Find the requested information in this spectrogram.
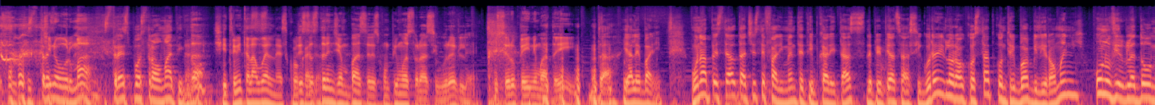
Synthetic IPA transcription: sɾineurma | st̪ɾe̞spo̞st̪ɾaumat̪ikd̪aʃijt̪ɾimit̪elawelneskuoesəst̪ɾɨnd͡ʒe̞mbanʲsəleskumpiməsuɾaːsiɡuɾəɾile̞̰iseɾupeinimad̪əjejd̪a̰jale̞banʲ | unape̞st̪ealt̪əat͡ʃe̞st̪e̞falime̞nt̪e̞t̪ipkaɾit̪asd̪e̞p̬e̞pjat̪saːsiɡuɾəɾilo̞ɾawko̞st̪at̪ko̞nt̪ɾibuabiliro̞mɨnʲ | unuvirɡuləd̪o̞wə

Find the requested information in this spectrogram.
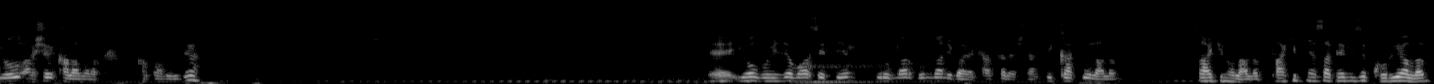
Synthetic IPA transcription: jolˠaʃɯɾɯkʰalˠabalˠɯk | kʰːafalˠɯjd̪ɯ | iʃt̪ʰɛ̰jolˠbo̞jund͡ʒabahsɛt̪ʰːiːmd̪̥uɾumlˠaɾbund̪anibaːɾɛt̪aɾkʰad̪aʃlˠaɾd̪ikʰːat̪lʲio̞lˠalˠɯm | saːcʰino̞lˠalˠɯmt̪ʰaːcʰip̚mesaːpemizikʰo̞ɾujalˠɯm

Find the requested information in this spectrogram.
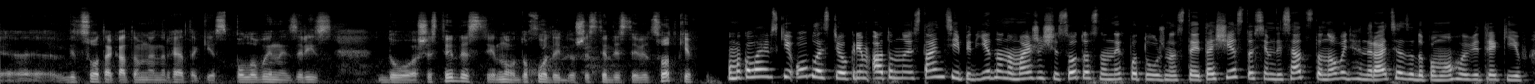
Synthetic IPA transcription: ʋʲit̪sɔt̪ɐkɑt̪ɔmnɔjenerɦɛt̪ɪkɪspɔlˠɔʋɪnɪzɾʲiz̥d̪ɔʃist̪ɪd̪esʲt̪ɪnud̪ɔxɔd̪ɪt̚ʲd̪ɔʃist̪ɪd̪esʲt̪ɪʋʲit̪sɔt̪kʲiwumekɔlˠɑjɛwsʲkʲijʔɔblˠɐsʲtʲiɔkɾʲimʔɑt̪ɔmnɔjist̪ɑnʲt͡sʲijipʲid̪jɛd̪nɐnɔmɑjʒɛʃisːɔt̪ɔsnɔwnɪxpɔt̪uʒnɔst̪ɛjt̪ɐʃt͡ʃɛst̪ɔsʲimd̪esʲat̪st̪ɐnɔʋɪtʲɦe̞ne̞ɾɑt͡sʲijɐzɐd̪ɔpɔmɔɦɔjʊʋʲid̪ɾʲɐkʲiw

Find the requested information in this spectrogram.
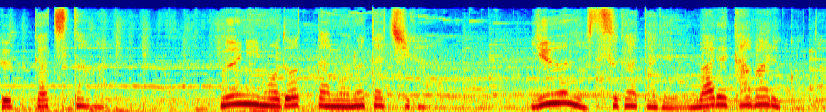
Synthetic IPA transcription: ɸɯ̟kːat͡sɨ̥t̪o̞βa | mɯ̟ɲ̟imo̞d̪o̞t̪ːamo̞no̞t̪at͡ɕiɡa | jɯːno̞sɨɡat̪ad̪e̞ɯmaɾe̞kaβaɾɯ̟ko̞t̪o

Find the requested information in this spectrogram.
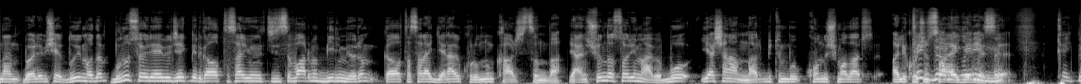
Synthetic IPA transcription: d̪ænbø̞jlʲebiʃejd̪ujmad̪ɯmbunusø̞jlʲe̞jebilʲed͡ʒɛc̚biɾɡalˠaft̪ʰasaɾajønet̪ʰid͡ʒʲisivaɾmɯbilʲmijo̞ɾumɡ̥alˠat̪ʰasaɾajɟe̞nælʲkʰuɾulˠununkʰaɾʃɯ̥sɯnd̪a̰jaːniʃunud̪aso̞ɾujmaːbibujaʃanamlˠaɾbyt̪ʰynbukʰo̞nuʃmalˠaɾ̥alʲikʰounaajimesɪt̪ʰɛ

